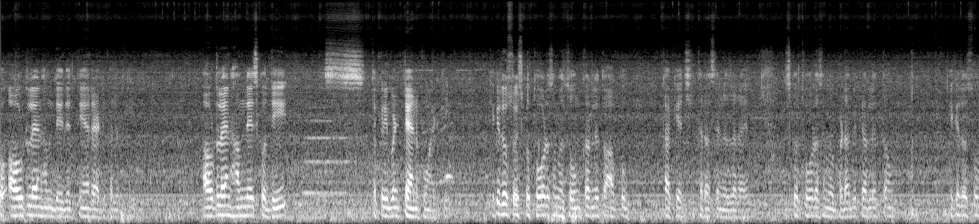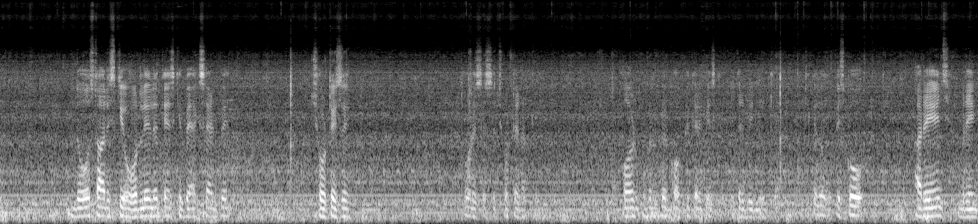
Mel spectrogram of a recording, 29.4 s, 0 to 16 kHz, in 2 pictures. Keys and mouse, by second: 3.2 z, 3.9-4.6 drag, 12.9-14.5 alt+drag, 16.4-17.3 alt+shift+drag, 19.5-21.9 alt+click, 23.0 right click, 23.8-27.1 drag.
